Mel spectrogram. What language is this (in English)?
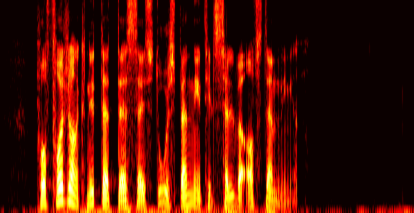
Norwegian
